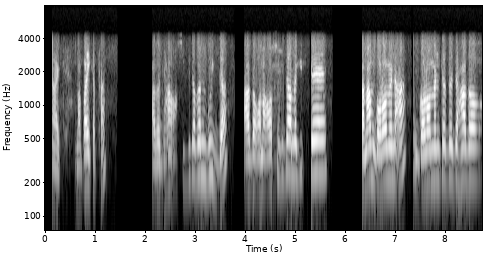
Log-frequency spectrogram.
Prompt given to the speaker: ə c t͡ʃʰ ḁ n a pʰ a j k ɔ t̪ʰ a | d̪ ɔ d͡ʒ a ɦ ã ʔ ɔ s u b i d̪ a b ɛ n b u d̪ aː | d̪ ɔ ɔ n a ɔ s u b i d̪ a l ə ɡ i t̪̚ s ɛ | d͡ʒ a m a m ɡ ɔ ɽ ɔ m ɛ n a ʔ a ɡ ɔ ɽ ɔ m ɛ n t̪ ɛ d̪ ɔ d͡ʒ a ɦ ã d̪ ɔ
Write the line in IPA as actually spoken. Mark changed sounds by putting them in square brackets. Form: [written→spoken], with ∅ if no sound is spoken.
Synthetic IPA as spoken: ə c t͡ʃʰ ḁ n a [pʰ→p] a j k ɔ t̪ʰ a | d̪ ɔ d͡ʒ a ɦ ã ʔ ɔ s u b i d̪ a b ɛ n b u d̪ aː | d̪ ɔ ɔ n a ɔ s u b i d̪ a l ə ɡ i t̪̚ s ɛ | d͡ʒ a [m→n] a m ɡ ɔ ɽ ɔ m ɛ n a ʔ a ɡ ɔ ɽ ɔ m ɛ n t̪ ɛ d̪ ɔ d͡ʒ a ɦ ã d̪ ɔ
